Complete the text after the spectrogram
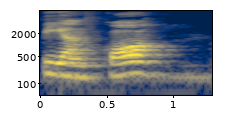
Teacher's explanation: a sílaba mais forte está na última sílaba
